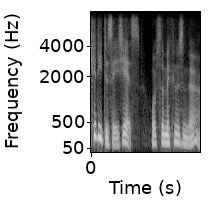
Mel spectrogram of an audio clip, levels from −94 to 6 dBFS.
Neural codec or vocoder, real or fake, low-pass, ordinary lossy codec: codec, 16 kHz, 0.3 kbps, FocalCodec; fake; 7.2 kHz; Opus, 24 kbps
